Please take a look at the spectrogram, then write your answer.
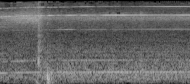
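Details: Dyson DC40 Mk1 upright with active base plate, after reassembling the brush roll and refitting a DC41 loom: steady high motor whine with a thin whistle and no beating brush sound; suction runs but the brush roll stays dead. Owner later suspects the PCB, unconfirmed.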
